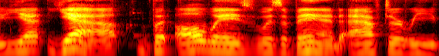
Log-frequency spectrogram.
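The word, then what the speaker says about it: Alvvays: Actually, their name isn't actually pronounced all, right? It's just always, but it's two V's.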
